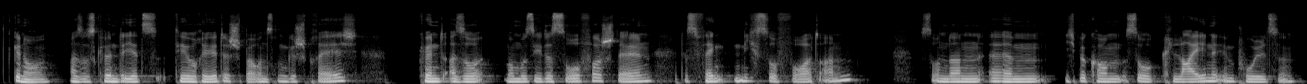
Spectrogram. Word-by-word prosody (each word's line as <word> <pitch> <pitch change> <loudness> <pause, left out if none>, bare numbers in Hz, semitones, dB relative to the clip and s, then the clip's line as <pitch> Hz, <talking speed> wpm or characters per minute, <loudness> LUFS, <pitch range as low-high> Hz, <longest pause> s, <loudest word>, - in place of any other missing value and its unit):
Genau. 110 0 +3 0.2
Also, 125 -2 0
es 120 - -4
könnte 135 -1 +3
jetzt 130 0 0
theoretisch 130 +1 +2
bei - - -1
unserem 130 +1 -1
Gespräch 140 +5 -1 0.6
könnt 135 -1 +4
also, 130 0 0
man 130 -1 +1
muss 130 0 +1
sich 135 - 0
das 130 0 -1
so 135 +1 +1
vorstellen, 150 -1 0 0.2
das 140 - -8
fängt 135 -1 0
nicht 155 -2 0
sofort 130 -1 -3
an, 205 +7 -1 0.6
sondern, 130 -1 +1
ähm, 125 -3 +2
ich 135 -2 -9
bekomme 130 -4 0
so 130 -1 -1
kleine 130 +3 +1
Impulse, 125 -1 -2
130 Hz, 135 wpm, -21 LUFS, 125-140 Hz, 0.6 s, könnt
